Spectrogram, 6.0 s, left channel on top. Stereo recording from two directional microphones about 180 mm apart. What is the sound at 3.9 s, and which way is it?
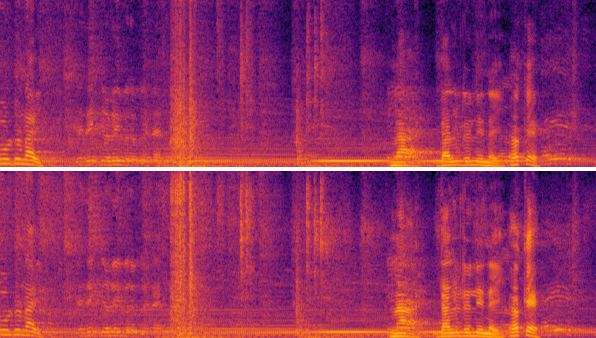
A man's voice, 15° right (ahead or behind).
